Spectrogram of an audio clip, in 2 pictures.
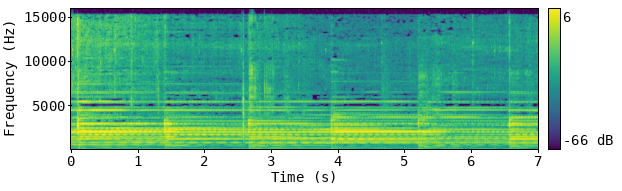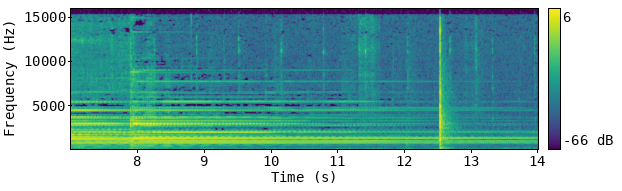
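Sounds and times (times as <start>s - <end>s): clock striking: 0.0s - 14.0s
clock ticking: 0.0s - 14.0s.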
